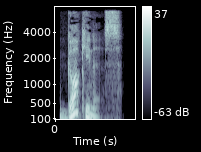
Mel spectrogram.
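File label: "gawkiness", British English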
